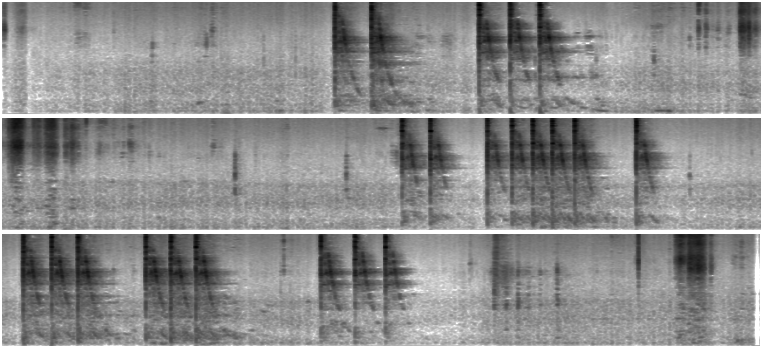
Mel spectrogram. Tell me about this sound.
Another of the recordings I did on my phone at work of a steel cable at tension between phone poles. Hitting it with a wrench and making laser sounds. Cleaned up in audacity as the other one was. One is better than the other but can't remember which one I liked the best. If you use it for something and have the time to tell me where it ended up, that's cool. Either way, enjoy.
